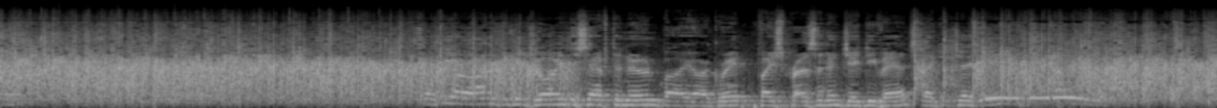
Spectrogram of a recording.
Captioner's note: applause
